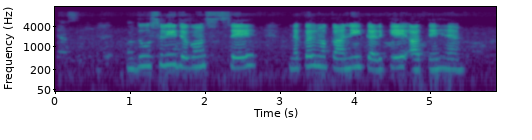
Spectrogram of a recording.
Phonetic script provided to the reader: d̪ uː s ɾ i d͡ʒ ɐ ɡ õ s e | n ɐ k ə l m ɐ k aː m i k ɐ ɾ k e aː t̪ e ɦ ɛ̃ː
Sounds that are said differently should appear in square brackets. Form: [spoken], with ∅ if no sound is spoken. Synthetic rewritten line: d̪ uː s ɾ i d͡ʒ ɐ ɡ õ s e | n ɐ k ə l m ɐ k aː [n] i k ɐ ɾ k e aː t̪ e ɦ ɛ̃ː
